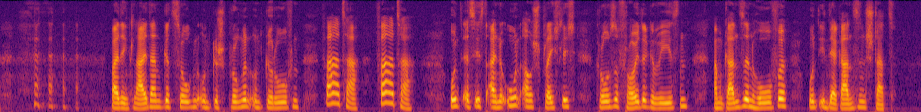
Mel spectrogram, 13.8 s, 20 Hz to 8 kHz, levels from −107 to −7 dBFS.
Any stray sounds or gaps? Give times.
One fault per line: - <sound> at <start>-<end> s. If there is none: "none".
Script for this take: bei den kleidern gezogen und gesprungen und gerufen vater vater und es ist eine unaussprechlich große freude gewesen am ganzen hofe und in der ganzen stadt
- laugh at 0.3-1.2 s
